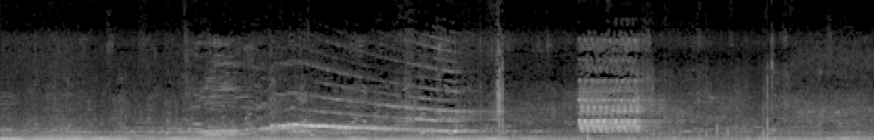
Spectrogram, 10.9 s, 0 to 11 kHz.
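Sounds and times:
police siren wail: 2.6 - 6.2, 7.2 - 8.4.

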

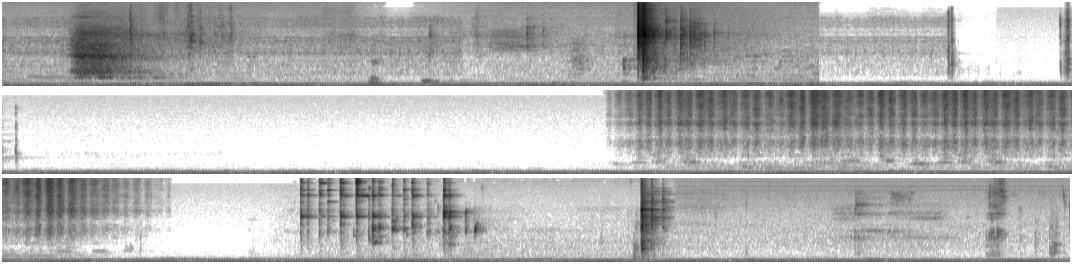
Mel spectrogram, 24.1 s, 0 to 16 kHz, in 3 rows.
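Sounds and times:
faint low hum: 0.0 - 24.0
spoon clinking against mug: 18.3 - 19.7.

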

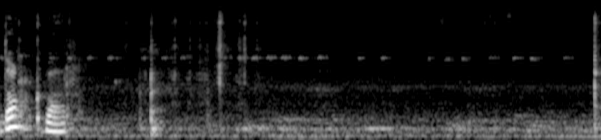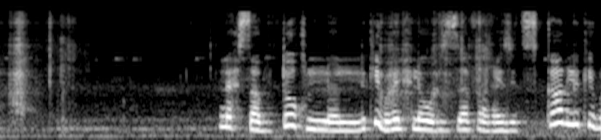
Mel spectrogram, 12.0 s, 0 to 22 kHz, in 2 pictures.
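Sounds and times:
faint high whine: 0.0 - 9.2
sugar rustling into saucepan: 9.3 - 11.4.

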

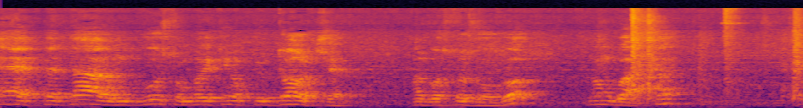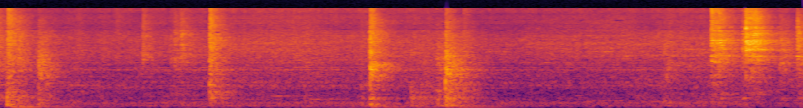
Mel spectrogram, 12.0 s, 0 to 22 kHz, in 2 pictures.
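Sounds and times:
kitchen utensils knocking and clinking: 11.4 - 12.0.

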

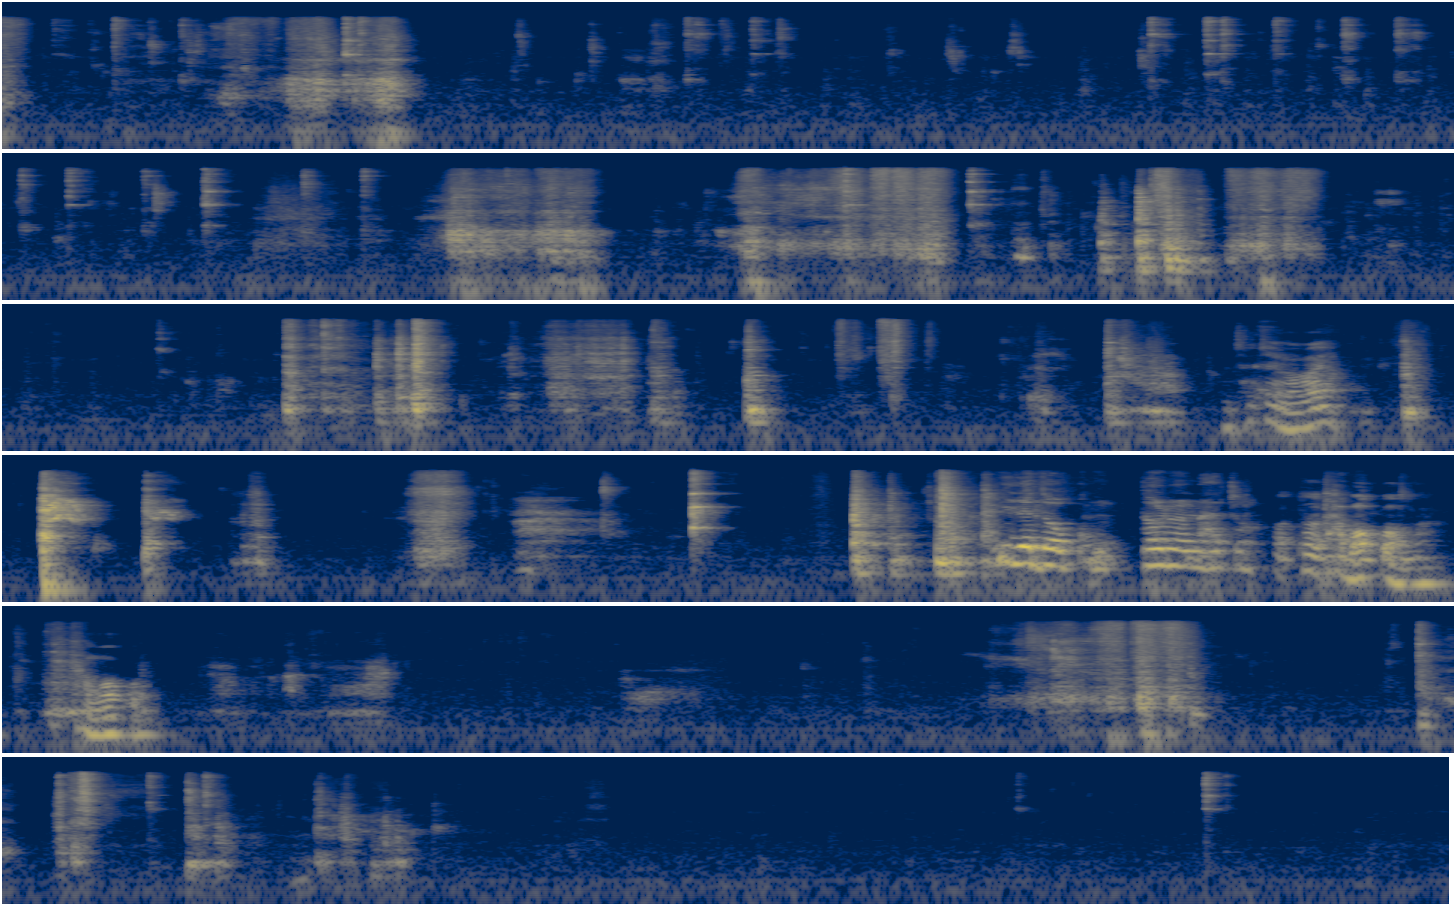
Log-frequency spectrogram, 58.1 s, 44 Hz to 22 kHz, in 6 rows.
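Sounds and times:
noisy slurping of noodles: 1.2 - 2.9, 12.6 - 13.8, 14.4 - 16.1, 17.8 - 18.6, 45.3 - 47.0.

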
